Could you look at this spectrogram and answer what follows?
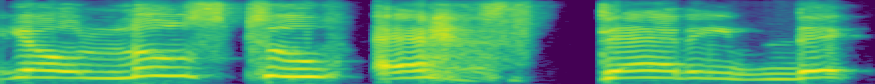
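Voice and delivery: slow quote dissolving into sobbing laughter; helpless, tearful laugh on the last words; crying with laughter. Real, not acted. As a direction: drag out the line, then crack up. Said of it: "wet my face is right now from crying".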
